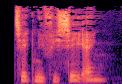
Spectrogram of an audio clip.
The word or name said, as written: teknificering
